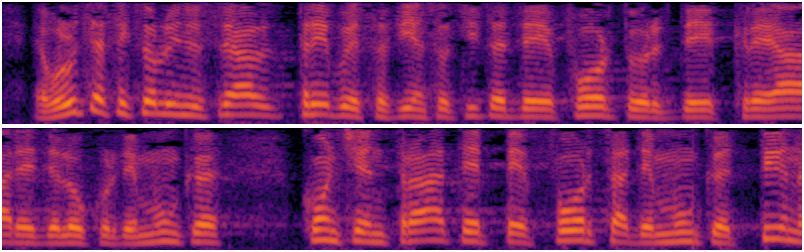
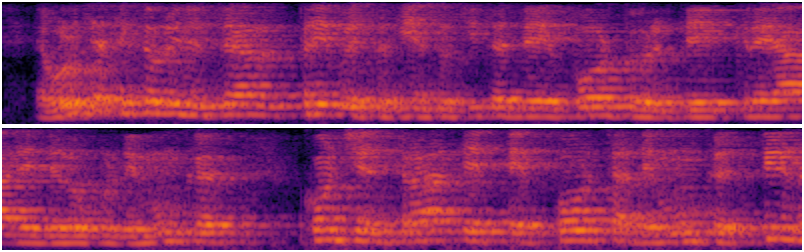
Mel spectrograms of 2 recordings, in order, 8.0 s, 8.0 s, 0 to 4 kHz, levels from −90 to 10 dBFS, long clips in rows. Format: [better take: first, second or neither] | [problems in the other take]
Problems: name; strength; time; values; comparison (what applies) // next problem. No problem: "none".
first | noise reduction (neural separator model SepFormer DNS4)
